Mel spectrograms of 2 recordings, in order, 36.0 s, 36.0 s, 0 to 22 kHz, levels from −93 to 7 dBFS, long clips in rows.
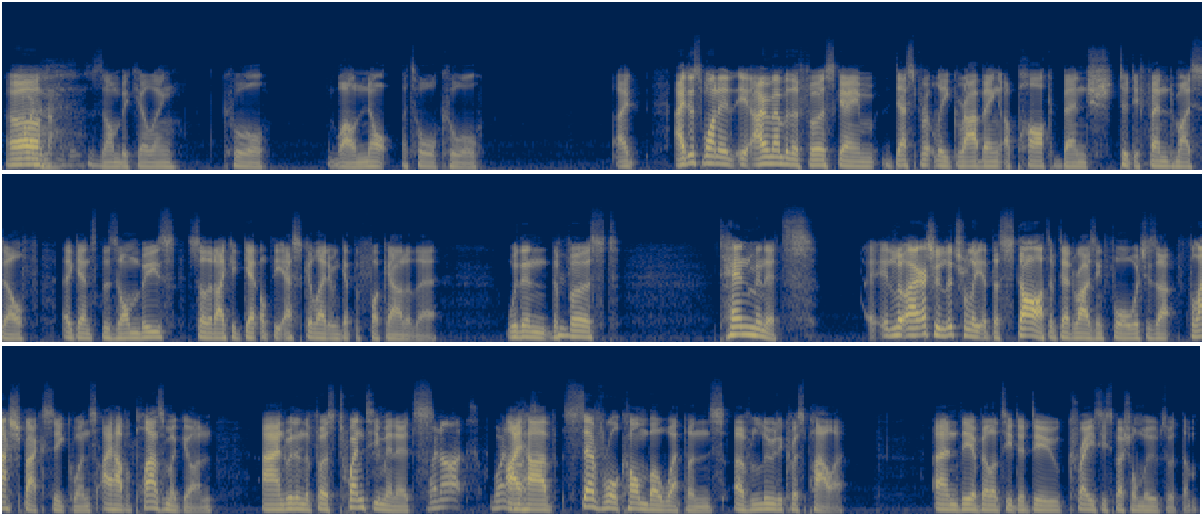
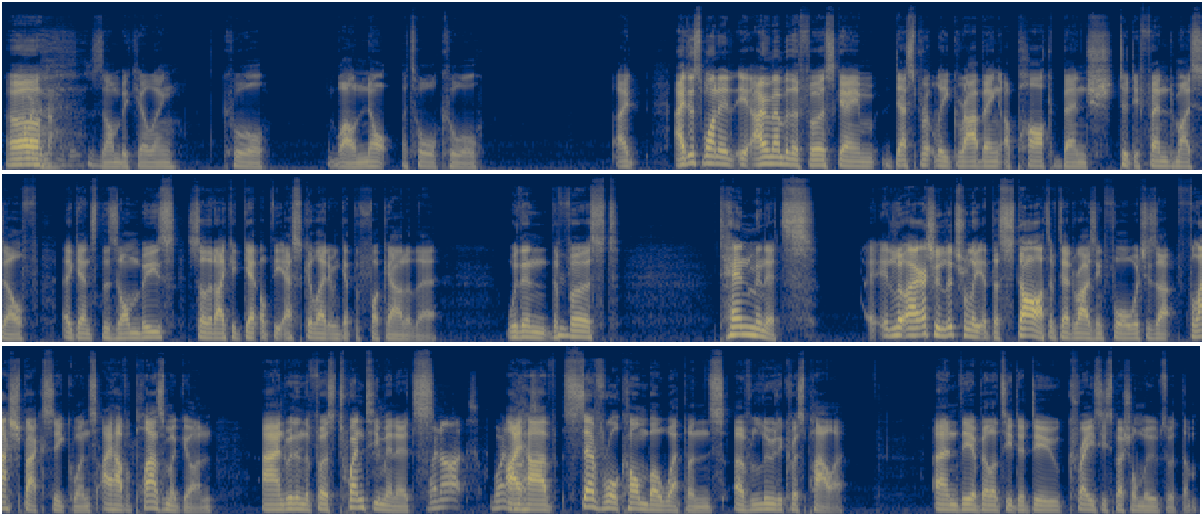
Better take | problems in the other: second | muffled; slightly; fading above 4 kHz

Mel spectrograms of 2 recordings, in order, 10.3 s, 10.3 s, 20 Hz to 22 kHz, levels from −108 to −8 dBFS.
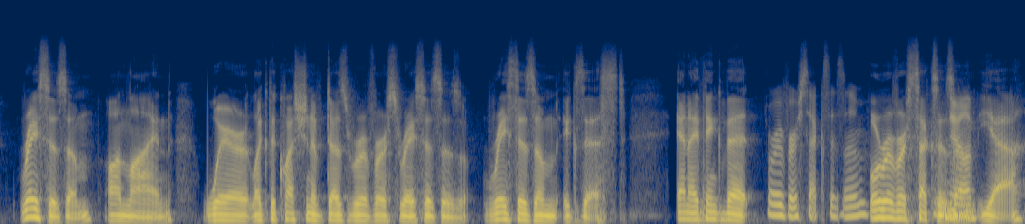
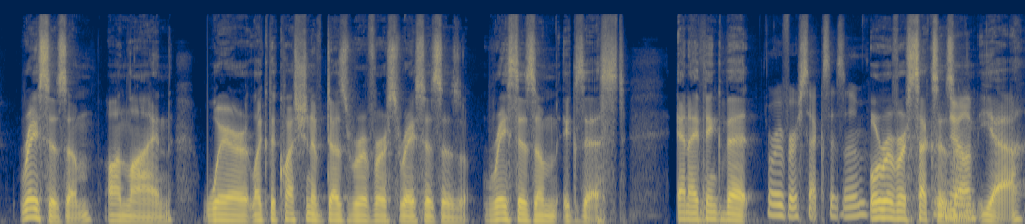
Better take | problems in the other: second | muffled; very; fading above 3.5 kHz

